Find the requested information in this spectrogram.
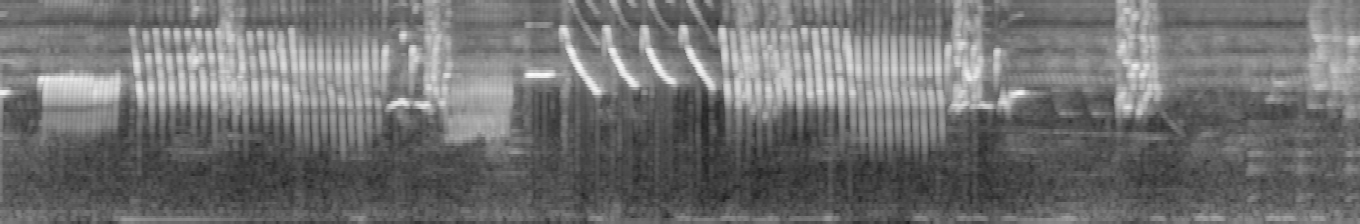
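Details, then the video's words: Canary training song for other canaries; long rattling trills broken by buzzy rolls and sweeping notes, with short gaps between phrases. "suara burung kenari Ini sangat ampuh buat masteran segala jenis burung kenari agar cepet gacor"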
